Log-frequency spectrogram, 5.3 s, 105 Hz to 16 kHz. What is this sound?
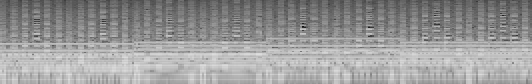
Computer music (electronic). 7bit stupid melody and leads
hardtek, 180bpm, music-loop, techno, loop, lead-loop, electro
